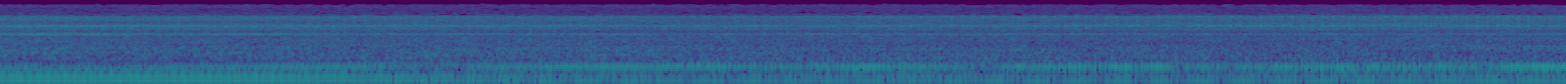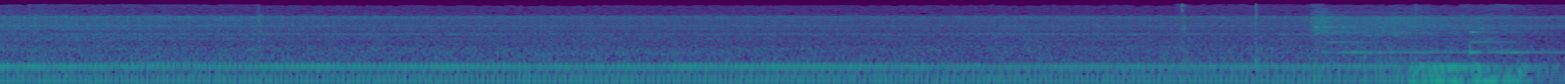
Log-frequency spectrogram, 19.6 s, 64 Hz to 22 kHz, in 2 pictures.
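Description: The twin-turbocharged V6 of a Mercedes-Benz C450 AMG idling steadily with a low, even hum. A single loud thump comes near the end.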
